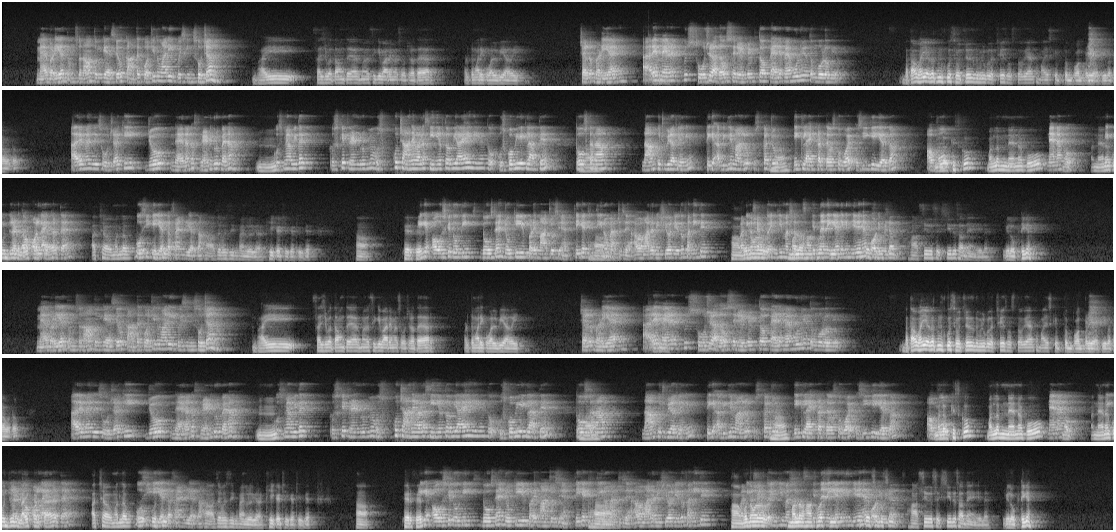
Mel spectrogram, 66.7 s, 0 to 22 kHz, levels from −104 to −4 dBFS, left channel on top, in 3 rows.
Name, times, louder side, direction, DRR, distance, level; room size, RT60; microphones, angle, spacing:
voice 1, 0.7-4.3 11.6-12.4 12.8-16.7 21.7-21.9 23.6-26.9 27.7-28.3 28.8-33.2 33.7-34.3 35.0-36.1 36.3-37.8 38.1-40.1 40.7-41.1 43.2-43.6 44.3-45.9 47.1-48.5 52.8-58.6 59.2-60.5 60.8-62.3, left 3 dB, 55° left, 1 dB, 1.0 m, -25 dB
voice 2, 5.0-5.9 6.3-8.6 9.2-10.3 13.0-13.3 18.0-22.6 27.3-27.8 33.8-34.2 37.6-38.0 40.9-41.7 41.9-43.1 43.4-43.6 44.0-45.6 46.3-47.8 48.5-50.7 51.6-51.8 52.5-52.9 56.2-56.8 59.1-59.9 60.2-61.2 61.6-62.4 62.7-64.2 64.5-65.1, right 4 dB, 40° right, 12 dB, 0.3 m, -25 dB
7.1 x 5.3 x 3.8 m, 0.74 s
head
